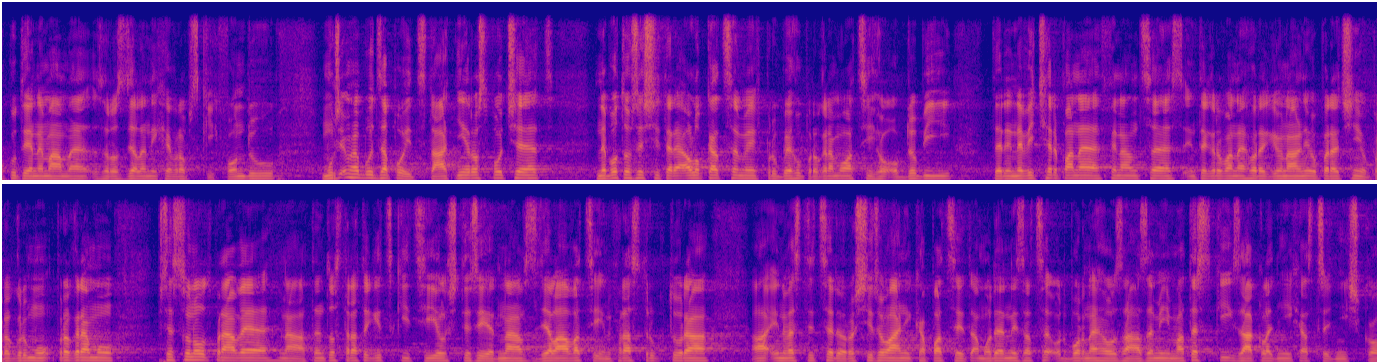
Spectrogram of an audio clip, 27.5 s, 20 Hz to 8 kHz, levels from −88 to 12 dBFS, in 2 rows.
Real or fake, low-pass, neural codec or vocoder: real; 7.2 kHz; none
